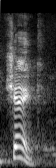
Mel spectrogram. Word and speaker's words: Cenk: He says Cenk Uygur, which is the most common mistake.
